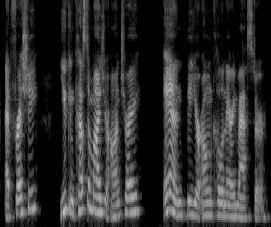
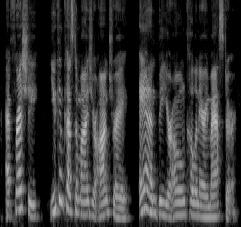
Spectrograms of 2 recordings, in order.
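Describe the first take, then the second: First: It is read at a slower pace. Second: It is read at a faster pace.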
